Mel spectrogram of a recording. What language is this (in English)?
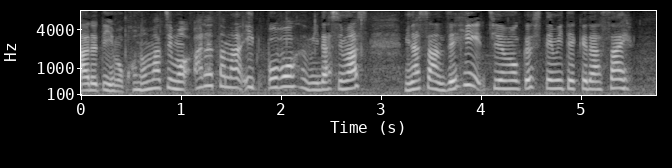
Japanese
